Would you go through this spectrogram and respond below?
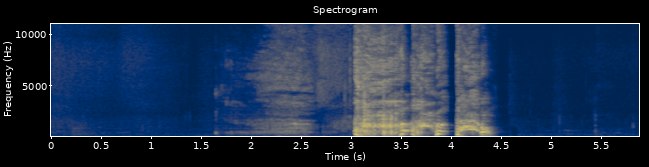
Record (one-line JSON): {"cough_length": "5.9 s", "cough_amplitude": 32768, "cough_signal_mean_std_ratio": 0.39, "survey_phase": "alpha (2021-03-01 to 2021-08-12)", "age": "18-44", "gender": "Male", "wearing_mask": "No", "symptom_cough_any": true, "symptom_fever_high_temperature": true, "symptom_onset": "5 days", "smoker_status": "Never smoked", "respiratory_condition_asthma": false, "respiratory_condition_other": false, "recruitment_source": "Test and Trace", "submission_delay": "2 days", "covid_test_result": "Positive", "covid_test_method": "RT-qPCR", "covid_ct_value": 12.8, "covid_ct_gene": "N gene", "covid_ct_mean": 15.0, "covid_viral_load": "12000000 copies/ml", "covid_viral_load_category": "High viral load (>1M copies/ml)"}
